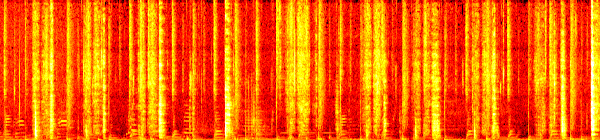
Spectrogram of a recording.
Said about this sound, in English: Cutting this breast up in chunks.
